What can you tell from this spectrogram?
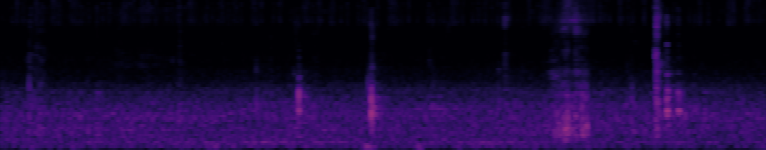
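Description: Quiet close-miked eating sounds: a person chewing a mouthful of roast chicken, with a few small mouth clicks and smacks over a steady background hiss.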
